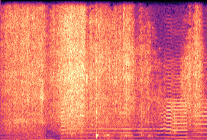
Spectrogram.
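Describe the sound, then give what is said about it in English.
Tissue paper wrapping a gift crinkles and rustles in soft, continuous bursts as it is pulled apart during unwrapping, over a steady low electrical hum, with one brief sharper crackle midway. “Tissue paper.”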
